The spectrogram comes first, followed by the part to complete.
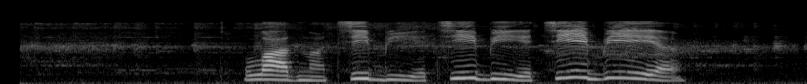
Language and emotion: Russian, angry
